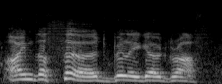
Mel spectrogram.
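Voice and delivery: mild bellow from the biggest goat; bellowing big goat. A narrator's reading. Eldest goat announces himself to the troll, mildly bellowing. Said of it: "bellowed the eldest billy goat Gruff".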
